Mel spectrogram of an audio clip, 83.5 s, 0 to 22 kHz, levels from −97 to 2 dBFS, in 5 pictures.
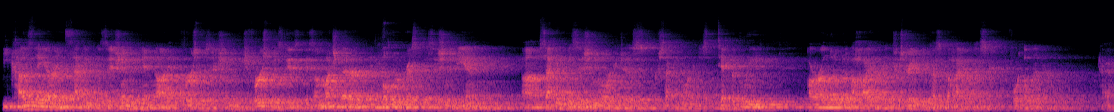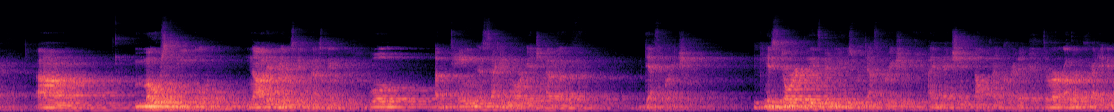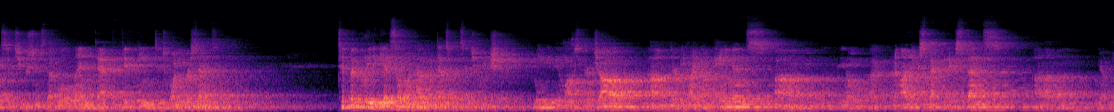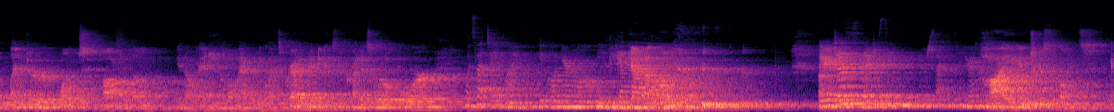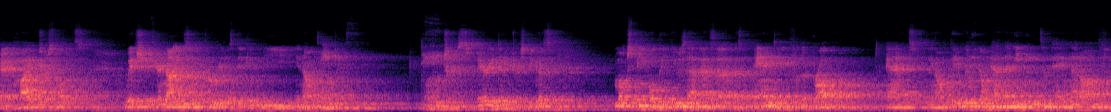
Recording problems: off-mic speech; far
muffled; very; fading above 2.5 kHz
room echo; noticeable; dies away in 2.4 s

